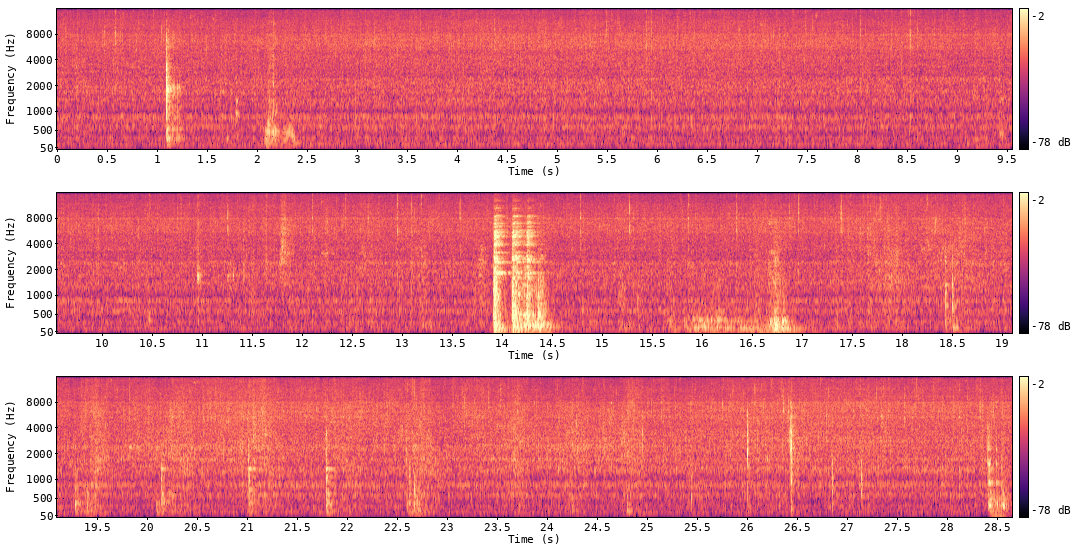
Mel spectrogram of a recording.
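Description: Ratatouille vegetables (onion, eggplant, zucchini, tomato) sizzling steadily in a frying pan. One loud knock comes about halfway through, and scattered light knocks of wooden spatulas stirring the pan follow in the second half.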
